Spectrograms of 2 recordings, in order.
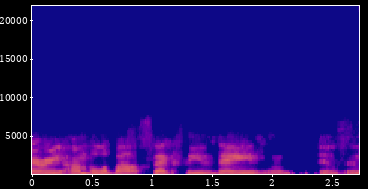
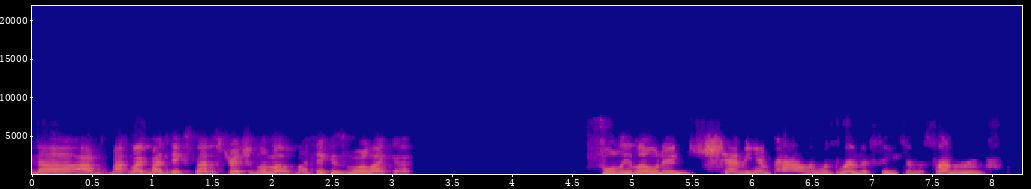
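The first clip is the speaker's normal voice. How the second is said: ordinary talk, nothing marked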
